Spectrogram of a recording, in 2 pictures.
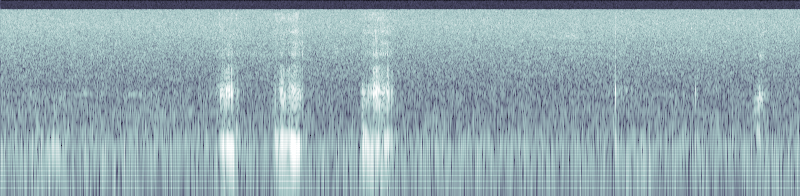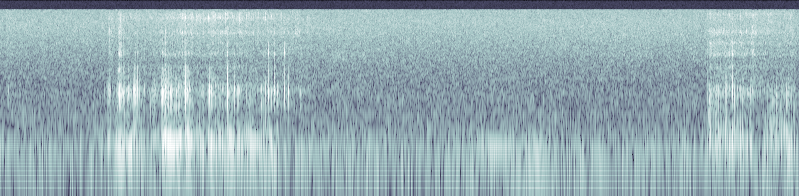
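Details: Sleeping Chihuahua snoring softly: short raspy breaths with a faint tonal buzz, in irregular bursts with a cluster near the middle and one at the end, over a quiet indoor hiss.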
